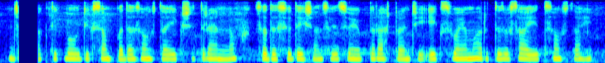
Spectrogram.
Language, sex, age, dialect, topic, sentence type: Marathi, female, 25-30, Standard Marathi, banking, statement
